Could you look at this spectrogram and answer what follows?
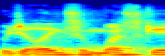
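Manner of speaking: ordinary delivery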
